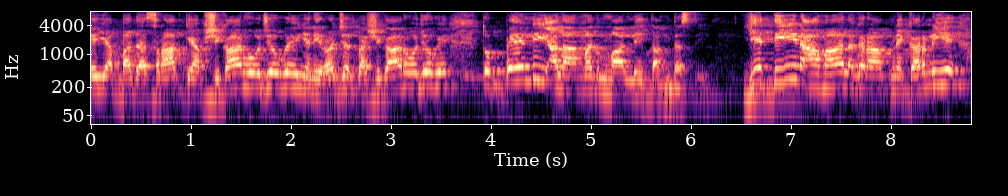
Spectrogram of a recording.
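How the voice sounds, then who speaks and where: Man, preacher, sermon, repetitive emphatic delivery, echoey, muffled lo-fi. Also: high-pitched. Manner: preachy, repeats phrases for emphasis. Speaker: Islamic preacher. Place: rooftop gathering.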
